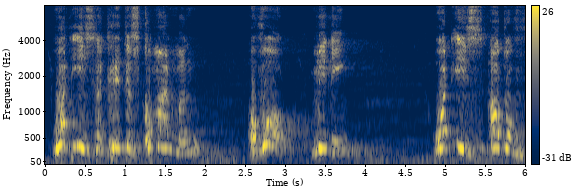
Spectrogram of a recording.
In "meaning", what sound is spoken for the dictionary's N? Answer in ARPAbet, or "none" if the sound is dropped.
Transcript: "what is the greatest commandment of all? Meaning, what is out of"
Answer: N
